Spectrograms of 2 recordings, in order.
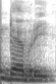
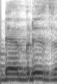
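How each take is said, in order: First: डेब्री said with the s silent, ending on ee; teacher gives the right way, डेब्री with no s at the end; correct pronunciation. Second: डेब्रीज said with the final s sounded; teacher shows the wrong way, डेब्रीज ending in a clear s; wrong pronunciation. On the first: Teacher correcting students' reading, says डेब्री with a silent s. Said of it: "एस का जो sound है वो silent है". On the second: Teacher warning students off the wrong form, pronounces डेब्रीज with s. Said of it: "यहाँ पर इसको डेब्रीज नहीं पढ़ेंगे आप". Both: Shown as a demonstration.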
